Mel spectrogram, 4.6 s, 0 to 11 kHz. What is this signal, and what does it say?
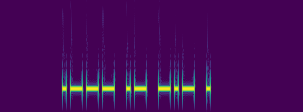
Morse code, heard as a keyed tone, about 20 wpm, 700 Hz. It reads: JAKE
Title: USA Common Names - Max 4 Letters - 20wpm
